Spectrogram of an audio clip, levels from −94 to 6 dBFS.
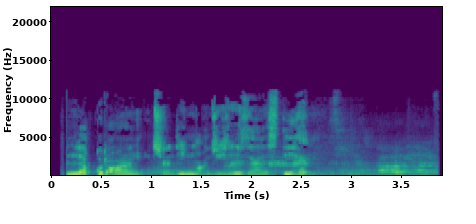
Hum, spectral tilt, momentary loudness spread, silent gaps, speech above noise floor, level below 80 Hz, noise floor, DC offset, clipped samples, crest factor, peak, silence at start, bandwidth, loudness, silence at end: none; -5.5 dB/octave; 13 LU; none; 22 dB; -66 dBFS; -43 dBFS; under 0.1%; under 0.1%; 20 dB; -2 dBFS; 0.15 s; 11 kHz; -22 LUFS; 0.05 s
